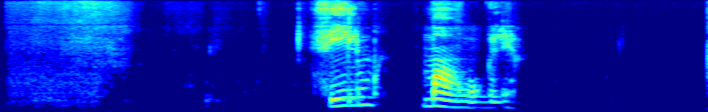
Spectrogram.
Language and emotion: Russian, neutral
